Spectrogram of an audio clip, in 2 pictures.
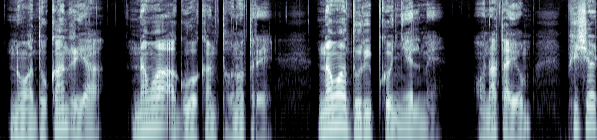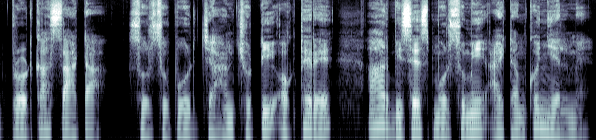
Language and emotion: Santali, neutral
